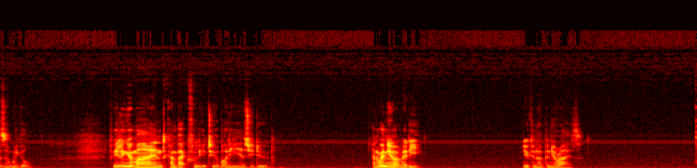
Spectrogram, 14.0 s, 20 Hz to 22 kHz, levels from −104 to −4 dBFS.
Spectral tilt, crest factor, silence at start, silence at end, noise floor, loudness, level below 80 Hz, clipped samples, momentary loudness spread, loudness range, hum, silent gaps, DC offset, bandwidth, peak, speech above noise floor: -4.5 dB/octave; 24 dB; 0 s; 0 s; -74 dBFS; -32 LUFS; -58 dBFS; under 0.1%; 21 LU; 12 LU; none; none; under 0.1%; 18 kHz; -14 dBFS; 41 dB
